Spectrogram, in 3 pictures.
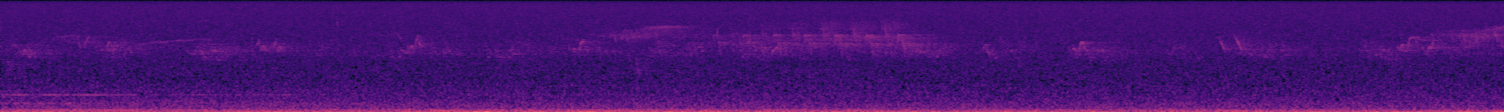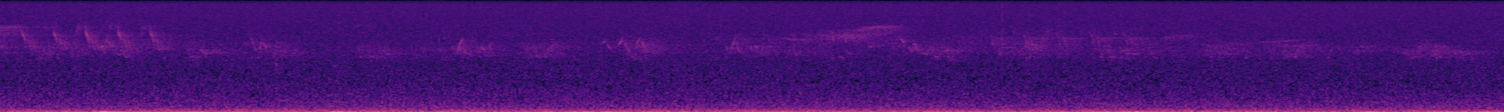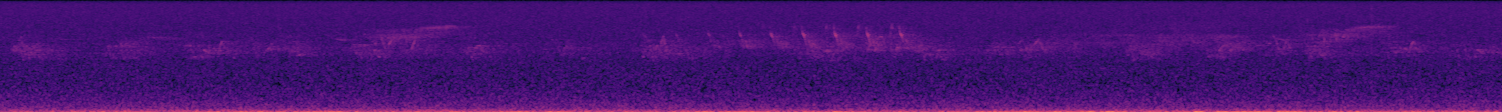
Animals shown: Eastern Wood-Pewee (Contopus virens), Red-eyed Vireo (Vireo olivaceus), Ovenbird (Seiurus aurocapilla), Black-throated Blue Warbler (Setophaga caerulescens)

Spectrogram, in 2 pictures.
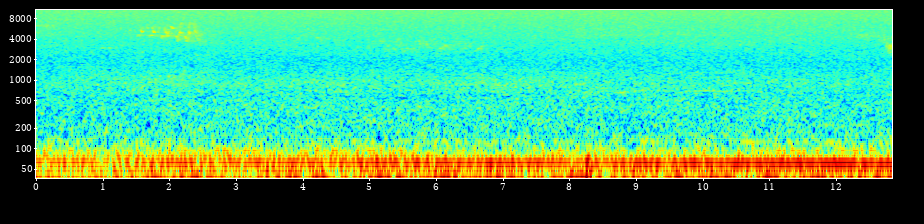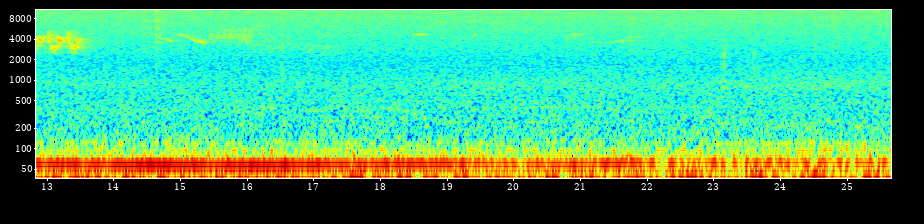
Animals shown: Chestnut-sided Warbler (Setophaga pensylvanica), Mourning Warbler (Geothlypis philadelphia), Eastern Wood-Pewee (Contopus virens), Black-throated Blue Warbler (Setophaga caerulescens)

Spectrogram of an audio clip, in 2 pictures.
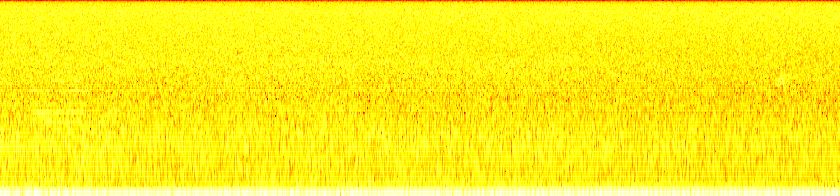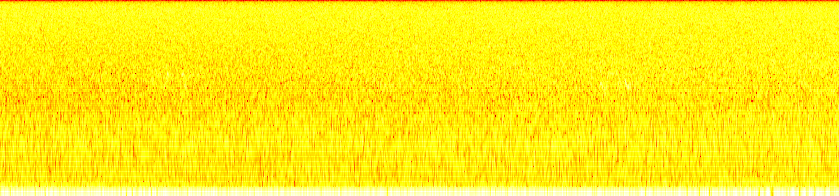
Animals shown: Red-eyed Vireo (Vireo olivaceus)

